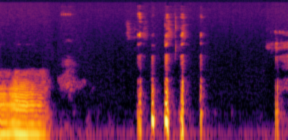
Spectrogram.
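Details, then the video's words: A dog asleep and snoring: a low, drawn-out rumbling growl at first, then a burst of four or five quick, rhythmic snorting pulses and one last snort after a pause, in a quiet indoor room. "Lady Dog Snoring"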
